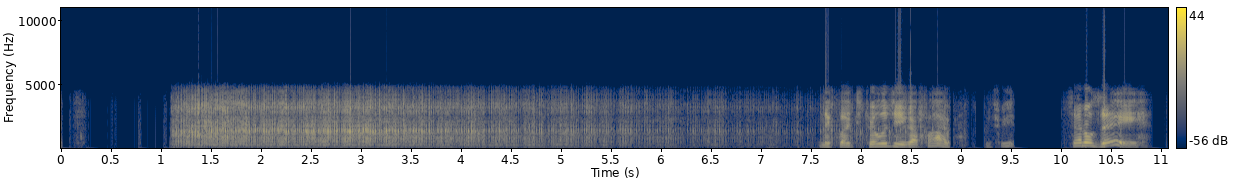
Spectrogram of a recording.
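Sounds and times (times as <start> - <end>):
prize wheel rapid ticking: 1.1 - 8.8.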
